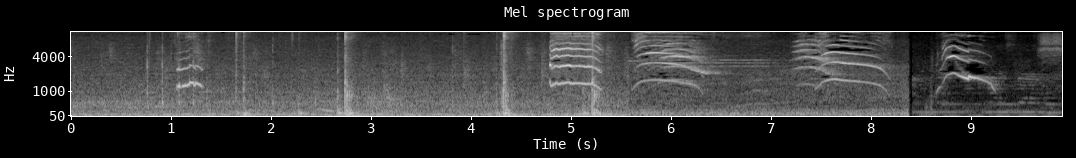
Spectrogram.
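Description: Kittens mewing: a run of short, high, arching mews, several loud ones in quick succession in the second half. Two sharp knocks come before the loud mews.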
